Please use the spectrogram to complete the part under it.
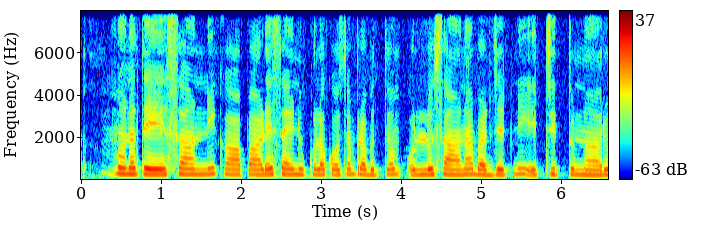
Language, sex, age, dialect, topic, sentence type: Telugu, female, 41-45, Telangana, banking, statement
